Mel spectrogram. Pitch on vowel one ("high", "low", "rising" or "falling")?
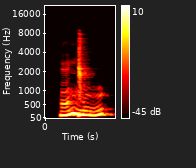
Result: rising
